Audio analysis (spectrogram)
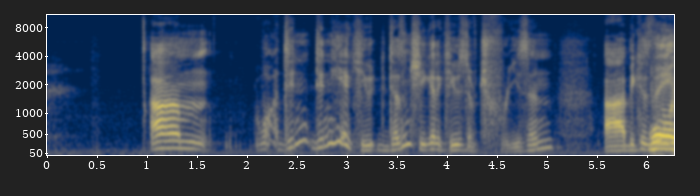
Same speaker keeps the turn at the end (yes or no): yes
